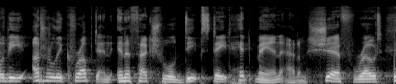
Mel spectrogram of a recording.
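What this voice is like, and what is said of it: Usual voice. Nothing is said of it.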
